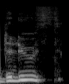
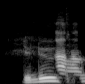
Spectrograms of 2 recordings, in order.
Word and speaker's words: Duluth: I was in Duluth, and you have to say it like that, Duluth. – Duluth.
